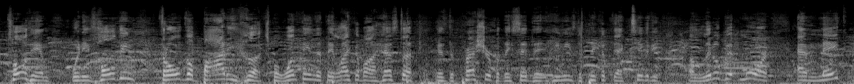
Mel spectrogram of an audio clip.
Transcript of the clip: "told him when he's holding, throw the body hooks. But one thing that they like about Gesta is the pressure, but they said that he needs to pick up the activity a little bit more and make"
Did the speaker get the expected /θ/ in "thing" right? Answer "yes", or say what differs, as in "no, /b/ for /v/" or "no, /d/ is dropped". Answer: yes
